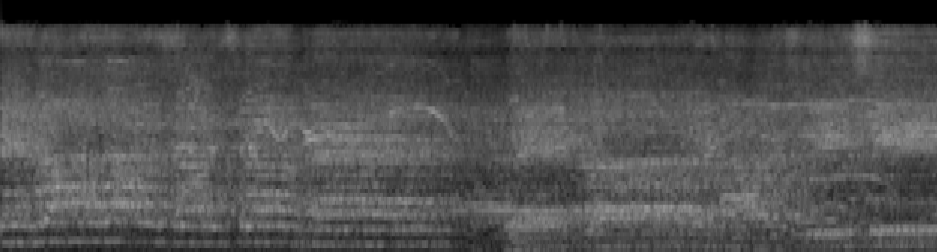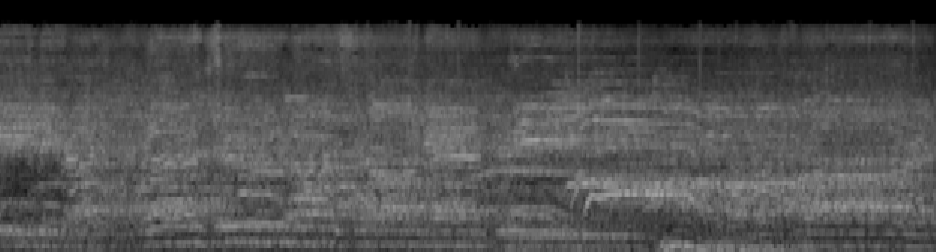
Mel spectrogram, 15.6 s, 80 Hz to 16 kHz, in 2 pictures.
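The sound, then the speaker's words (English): A large crowd at a band's concert in Edmonton sings the Canadian national anthem, O Canada, after Canada won 3-2 in overtime at the Four Nations Face-Off, loud and continuous for the whole stretch, with scattered shouts and whoops rising out of the massed voices. “As soon as Canada won 3-2 in overtime, the crowd at the … concert broke out in our anthem.”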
